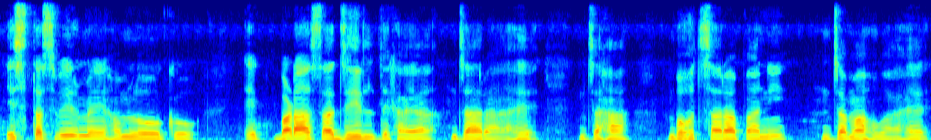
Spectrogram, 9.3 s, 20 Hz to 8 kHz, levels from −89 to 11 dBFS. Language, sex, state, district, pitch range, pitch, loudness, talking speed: Hindi, male, West Bengal, Alipurduar, 140-155 Hz, 145 Hz, -20 LUFS, 135 wpm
